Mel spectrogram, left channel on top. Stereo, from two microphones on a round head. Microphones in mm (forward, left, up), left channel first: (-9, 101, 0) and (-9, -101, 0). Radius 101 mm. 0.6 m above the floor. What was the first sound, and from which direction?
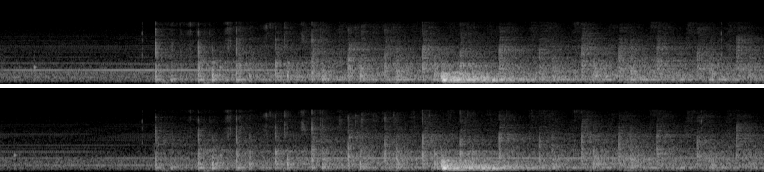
Running footsteps, 20° left (ahead or behind).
